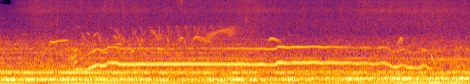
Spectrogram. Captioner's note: coyote howling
